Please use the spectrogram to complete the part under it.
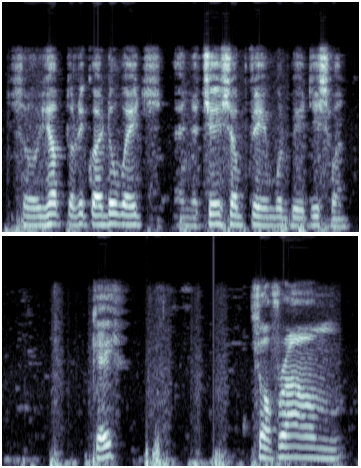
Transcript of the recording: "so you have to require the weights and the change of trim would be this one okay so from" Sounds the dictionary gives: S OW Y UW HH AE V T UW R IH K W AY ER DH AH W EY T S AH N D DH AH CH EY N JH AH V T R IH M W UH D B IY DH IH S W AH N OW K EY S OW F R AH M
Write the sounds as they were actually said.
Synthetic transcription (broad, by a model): S OW Y UW HH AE P T UW R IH K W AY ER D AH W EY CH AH N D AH CH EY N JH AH P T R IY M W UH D B IY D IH S W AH N OW K EY S OW F R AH M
